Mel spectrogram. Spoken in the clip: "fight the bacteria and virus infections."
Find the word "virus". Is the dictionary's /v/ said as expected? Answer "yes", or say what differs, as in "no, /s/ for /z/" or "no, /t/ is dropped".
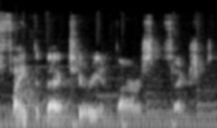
yes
